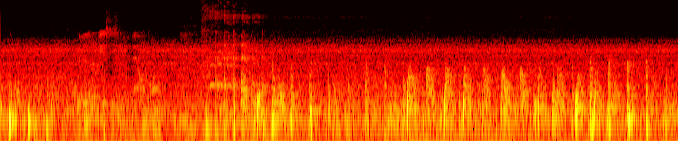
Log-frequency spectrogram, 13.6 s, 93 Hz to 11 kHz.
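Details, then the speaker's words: Fetal heartbeat on ultrasound Doppler at 13 weeks, first pregnancy, single male fetus, sound changing as he moves: rapid rhythmic whooshing pulses at about 160 a minute; normal fetal heartbeat. "Lyden ændrer sig lidt, fordi han bevæger sig."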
